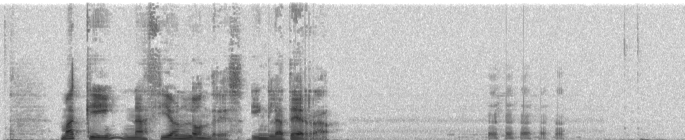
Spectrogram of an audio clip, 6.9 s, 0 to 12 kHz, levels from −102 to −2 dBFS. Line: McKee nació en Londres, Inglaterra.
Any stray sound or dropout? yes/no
yes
